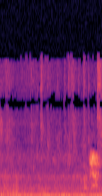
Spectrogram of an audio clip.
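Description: Steady low rumble of a moving train heard from inside the passenger carriage, with a voice starting near the end.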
